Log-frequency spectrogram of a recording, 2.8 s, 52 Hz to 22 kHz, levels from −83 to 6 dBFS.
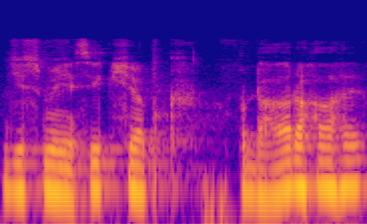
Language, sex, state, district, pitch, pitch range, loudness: Hindi, male, Punjab, Fazilka, 130 Hz, 125-140 Hz, -16 LUFS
